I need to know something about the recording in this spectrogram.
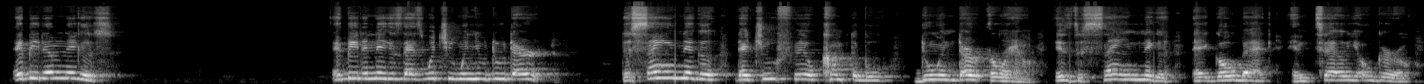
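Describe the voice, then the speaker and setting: A man's voice: sits high, darkish tone. A man in his early forties giving casual, slangy street commentary to his viewers, emphatic and profane, repeating phrases to drive them home. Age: early 40s. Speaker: podcast host.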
